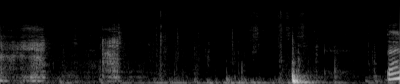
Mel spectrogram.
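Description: Kittens play-fighting on a fabric cushion: scattered soft scuffles and small knocks, with two short breathy bursts near the start and one sharp, louder thump about three seconds in.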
